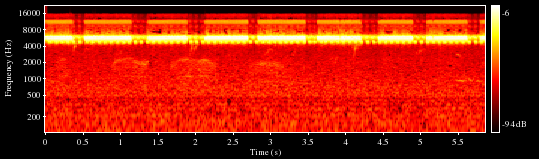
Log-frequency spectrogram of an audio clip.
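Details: Australian crickets at sunset on a calm summer afternoon beside the Barcoo River in Welford National Park, Outback Queensland, producing a sustained shrill trill interrupted by short pauses, with a few faint bird notes behind.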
